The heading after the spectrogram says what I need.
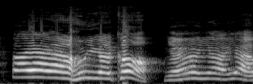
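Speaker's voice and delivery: over-the-top New York cabbie voice, very high, very loud. Mocking a possible cameo by the returning cast, doing Dan Aykroyd as cliché New York cabbie. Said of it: "cliche uh, New Yorker uh, taxi cab driver".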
